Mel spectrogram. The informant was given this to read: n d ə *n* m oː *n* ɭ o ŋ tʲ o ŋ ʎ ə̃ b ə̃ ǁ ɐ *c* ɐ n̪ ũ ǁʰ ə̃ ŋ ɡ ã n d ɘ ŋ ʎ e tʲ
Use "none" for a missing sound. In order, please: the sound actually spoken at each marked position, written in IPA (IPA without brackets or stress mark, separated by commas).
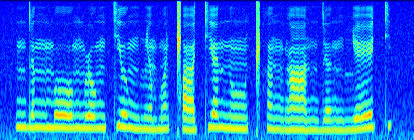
ŋ, ŋ, tʲ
